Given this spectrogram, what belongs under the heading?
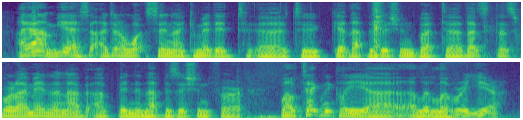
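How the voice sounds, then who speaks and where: A man with a fairly high pitch talks at a moderate pace with hardly any pauses. His pitch variation is ordinary and his loudness very even. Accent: slight Scottish. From southern England, then Scotland from early teens. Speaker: professor, academic dean. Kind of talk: casual interview chat.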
